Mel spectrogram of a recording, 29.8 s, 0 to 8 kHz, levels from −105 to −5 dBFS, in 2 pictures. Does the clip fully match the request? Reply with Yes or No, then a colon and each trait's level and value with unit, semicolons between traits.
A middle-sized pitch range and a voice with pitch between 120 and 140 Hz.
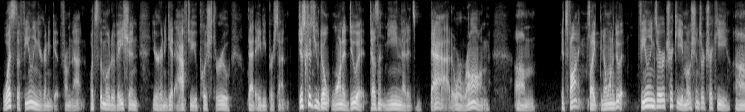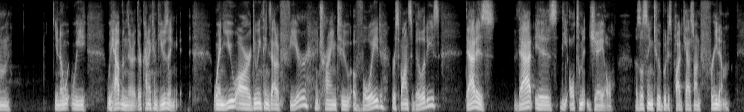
No: average, 3.1 semitones; low, 105 Hz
